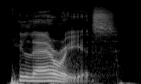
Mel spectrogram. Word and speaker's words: hilarious: in these adjectives okay hilarious hilarious it's in the second syllable and next one is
